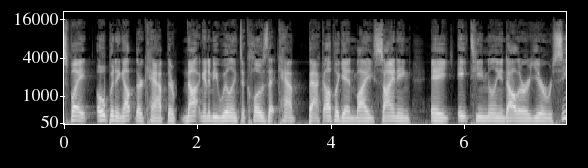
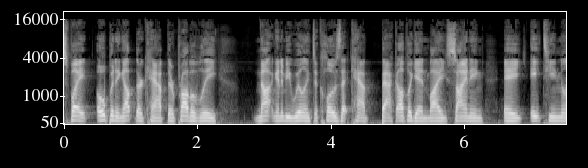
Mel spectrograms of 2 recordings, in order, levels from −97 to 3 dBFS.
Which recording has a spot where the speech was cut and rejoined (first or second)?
first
